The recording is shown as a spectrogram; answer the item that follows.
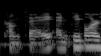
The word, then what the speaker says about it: Comfey: Oh, it's spelled comfy, but I think people pronounce it comfey, and people are saying it's a lot like shoot, that one character from League, Yumi.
